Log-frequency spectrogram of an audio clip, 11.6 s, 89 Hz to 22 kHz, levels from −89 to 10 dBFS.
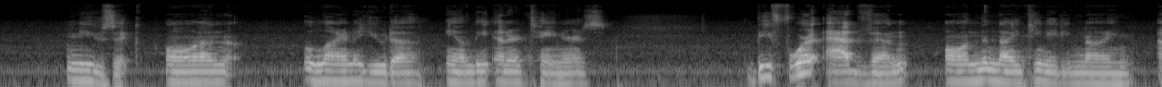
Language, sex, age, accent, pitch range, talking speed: English, male, 40-59, American, 115-150 Hz, 70 wpm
